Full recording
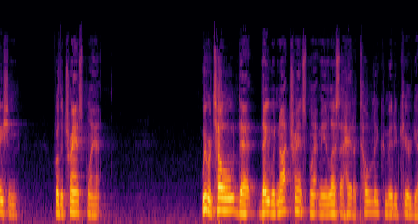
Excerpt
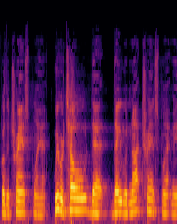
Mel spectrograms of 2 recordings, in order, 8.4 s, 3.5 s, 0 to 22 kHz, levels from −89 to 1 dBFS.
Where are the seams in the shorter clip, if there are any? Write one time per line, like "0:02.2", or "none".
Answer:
0:01.0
